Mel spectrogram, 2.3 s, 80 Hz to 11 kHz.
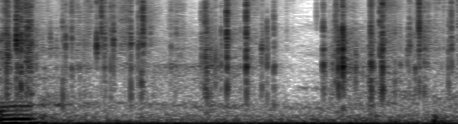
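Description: Plastic foil wrapper of a 2021 Donruss basketball card pack being torn open and crinkled in the hands: a quick run of crackles and rips, over a steady low hum.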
